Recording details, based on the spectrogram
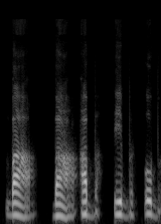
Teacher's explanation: বায়ের মাখরাজ হচ্ছে দুই ঠোটের ভিজে অংশ থেকে বা উচ্চারিত হয়। দুই ঠোটের ভিজে অংশ থেকে।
